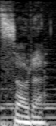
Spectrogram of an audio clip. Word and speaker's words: SOTA: It's spelled SOTA, and it stands for State of the Art.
